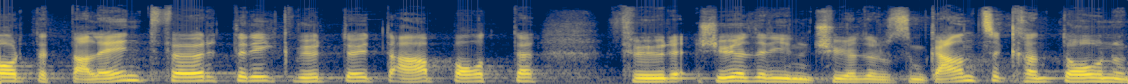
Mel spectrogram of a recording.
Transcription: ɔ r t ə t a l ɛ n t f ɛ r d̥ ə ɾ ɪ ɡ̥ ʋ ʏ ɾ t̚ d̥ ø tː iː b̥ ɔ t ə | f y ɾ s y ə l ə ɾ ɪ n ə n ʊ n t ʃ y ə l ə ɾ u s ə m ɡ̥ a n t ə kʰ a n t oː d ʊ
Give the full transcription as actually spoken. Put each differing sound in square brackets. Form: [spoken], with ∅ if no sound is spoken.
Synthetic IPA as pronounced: ɔ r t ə t a l ɛ n t f [œ] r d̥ ə ɾ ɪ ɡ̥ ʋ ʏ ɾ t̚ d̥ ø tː [aː] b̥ ɔ t ə | f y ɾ [ʃ] y ə l ə ɾ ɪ n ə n ʊ n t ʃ y ə l ə ɾ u s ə m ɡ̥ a n [t͡s] ə kʰ a n t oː [n] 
